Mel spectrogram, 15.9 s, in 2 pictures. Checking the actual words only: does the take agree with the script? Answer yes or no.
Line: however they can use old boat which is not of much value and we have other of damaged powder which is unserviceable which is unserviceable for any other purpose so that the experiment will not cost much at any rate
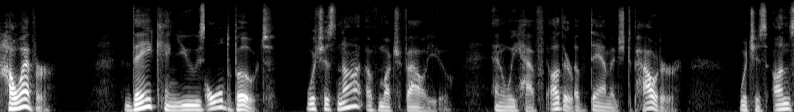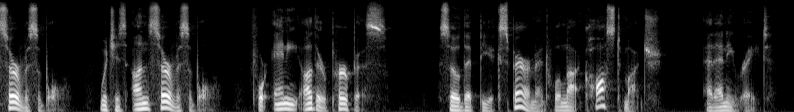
yes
